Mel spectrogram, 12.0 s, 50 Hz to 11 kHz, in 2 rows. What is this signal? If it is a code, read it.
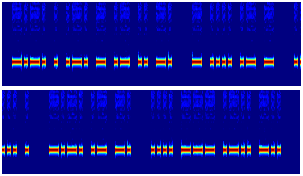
Morse code, heard as a keyed tone, about 20 wpm, 1000 Hz. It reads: CERTAIN THAT HE CAN HOLD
